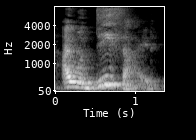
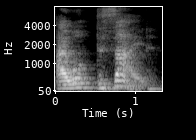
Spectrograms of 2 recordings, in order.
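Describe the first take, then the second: First: The stress is on the first syllable of decide. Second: The stress is on the second syllable of decide. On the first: The speaker calls it wrong. "It's not I will decide" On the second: The speaker calls it right. "the second syllable, side, that's pronounced"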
